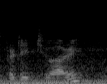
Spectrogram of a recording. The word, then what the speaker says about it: Pradeep Tiwari: respects to the traditional landowners my name is pradeep tuary she said it correctly she pronounced it correctly so i'm standing as an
